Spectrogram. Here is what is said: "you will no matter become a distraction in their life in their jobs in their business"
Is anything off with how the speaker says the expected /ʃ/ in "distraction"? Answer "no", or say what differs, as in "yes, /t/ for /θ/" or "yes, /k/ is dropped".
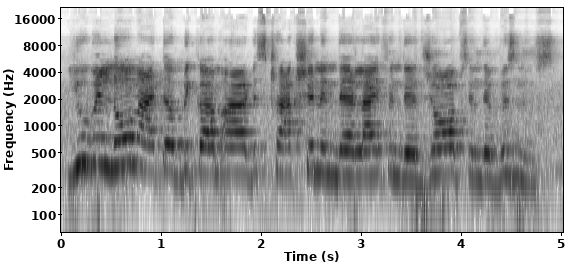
no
